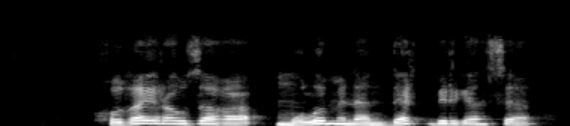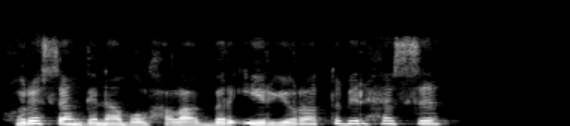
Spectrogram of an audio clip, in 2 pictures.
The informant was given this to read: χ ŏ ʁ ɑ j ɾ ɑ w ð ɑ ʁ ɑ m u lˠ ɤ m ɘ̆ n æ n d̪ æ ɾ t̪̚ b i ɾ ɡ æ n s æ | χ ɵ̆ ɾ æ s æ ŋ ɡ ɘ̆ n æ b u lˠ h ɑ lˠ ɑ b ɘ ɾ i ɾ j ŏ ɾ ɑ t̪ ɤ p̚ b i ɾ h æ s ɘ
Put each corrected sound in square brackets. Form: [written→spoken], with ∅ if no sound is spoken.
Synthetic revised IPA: χ ŏ [ʁ→ð] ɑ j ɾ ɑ w [ð→z] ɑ ʁ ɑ m u lˠ ɤ m ɘ̆ n æ n d̪ æ ɾ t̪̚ b i ɾ ɡ æ n s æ | χ ɵ̆ ɾ æ s æ ŋ ɡ ɘ̆ n æ b u lˠ h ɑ lˠ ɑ b ɘ ɾ i ɾ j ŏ ɾ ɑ t̪ ɤ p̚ b i ɾ h æ s ɘ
